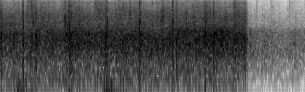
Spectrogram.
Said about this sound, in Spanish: Por favor, un aplauso para el doctor Armando Mata.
